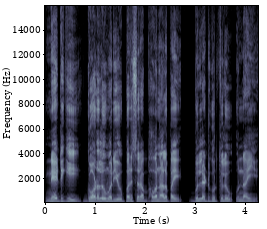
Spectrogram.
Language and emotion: Telugu, neutral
